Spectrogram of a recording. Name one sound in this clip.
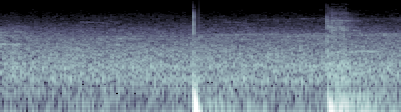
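A football is struck with a sharp thud.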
